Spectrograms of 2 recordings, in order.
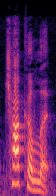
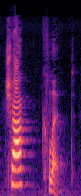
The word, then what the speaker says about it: chocolate: Chocolate. In this case, eliminate the middle syllable, thewah, and then you get chocolate.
